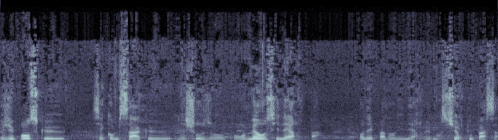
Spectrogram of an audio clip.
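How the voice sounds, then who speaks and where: Speaking at a moderate pace with a fairly low pitch, a man keeps a monotone, flat intonation while his loudness swings widely. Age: 30s. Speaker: naval engineer. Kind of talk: interview.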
